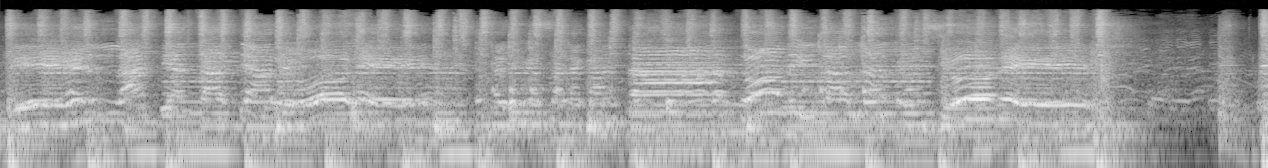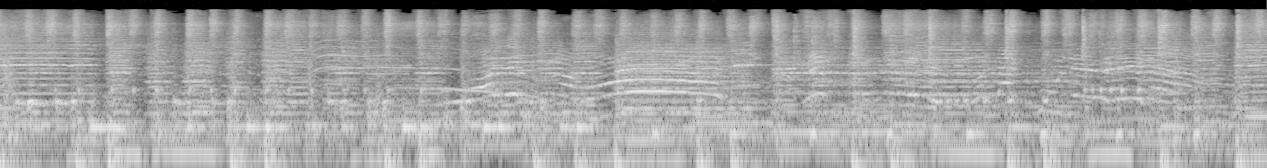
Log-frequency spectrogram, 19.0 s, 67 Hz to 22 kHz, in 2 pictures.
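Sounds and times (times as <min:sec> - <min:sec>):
woman singing: 0:00.0 - 0:08.5, 0:12.6 - 0:19.0
live cumbia band: 0:00.0 - 0:19.0.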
